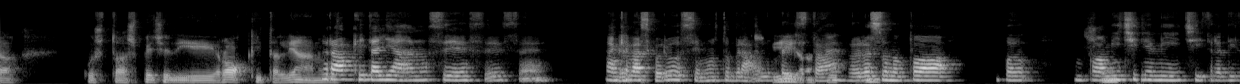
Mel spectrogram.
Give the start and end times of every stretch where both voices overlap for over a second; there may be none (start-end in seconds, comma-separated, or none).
7.5-8.9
